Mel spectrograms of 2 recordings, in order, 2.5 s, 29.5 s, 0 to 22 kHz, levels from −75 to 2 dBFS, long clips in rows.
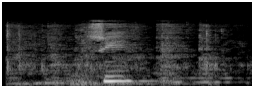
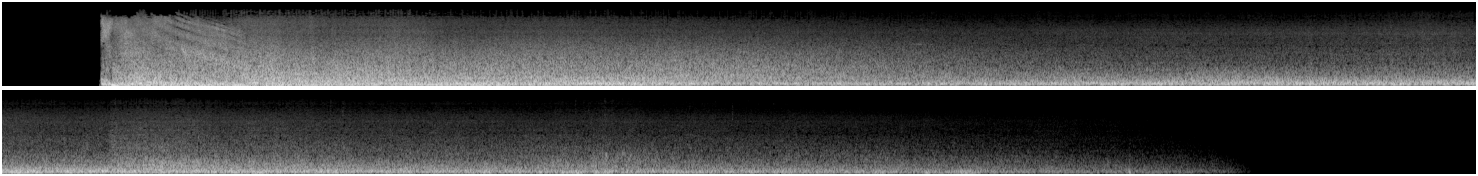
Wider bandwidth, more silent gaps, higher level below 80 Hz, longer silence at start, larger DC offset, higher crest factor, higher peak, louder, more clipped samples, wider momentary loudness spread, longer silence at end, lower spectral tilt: second, 9.4 kHz vs 15 kHz; neither; second, -54 dBFS vs -26 dBFS; second, 0.05 s vs 1 s; neither; about the same, 20 dB vs 18 dB; second, -6 dBFS vs -2 dBFS; about the same, -20 LUFS vs -18 LUFS; neither; first, 20 LU vs 17 LU; second, 0.2 s vs 2.95 s; second, -3 dB/octave vs -5.5 dB/octave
